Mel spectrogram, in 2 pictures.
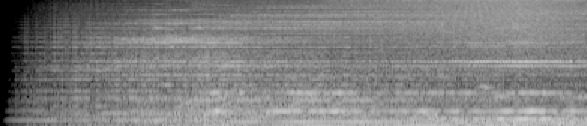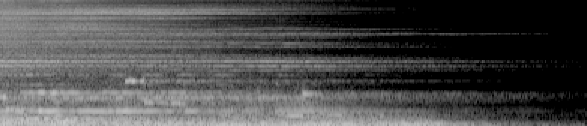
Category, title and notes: Sound effects > Experimental
Magical Mystery Spell Burst
A deeply layered magical spell fx created from many layers of digital and analog synths. The sound of illusion, mystery, fantasy, sparkles, whimsical and wispy, fade in and fade out. Would sound good in a movie or videogame or even as a drop for some DJ production work. Enjoy~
